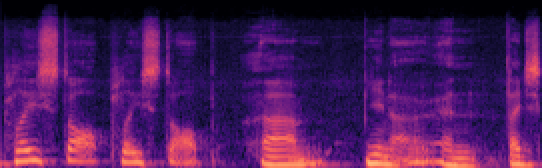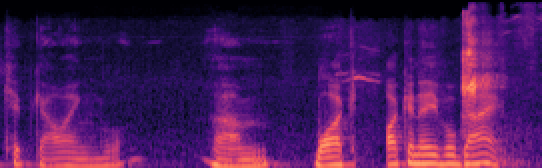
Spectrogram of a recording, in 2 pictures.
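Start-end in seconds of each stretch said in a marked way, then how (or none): 0.0-1.4 put-on high, pleading, begging voice. Retelling how a handcuffed prisoner begged while being kicked: imitating someone pleading. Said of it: "he was pleading".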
